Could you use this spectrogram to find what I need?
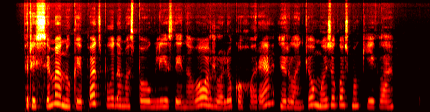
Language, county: Lithuanian, Kaunas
